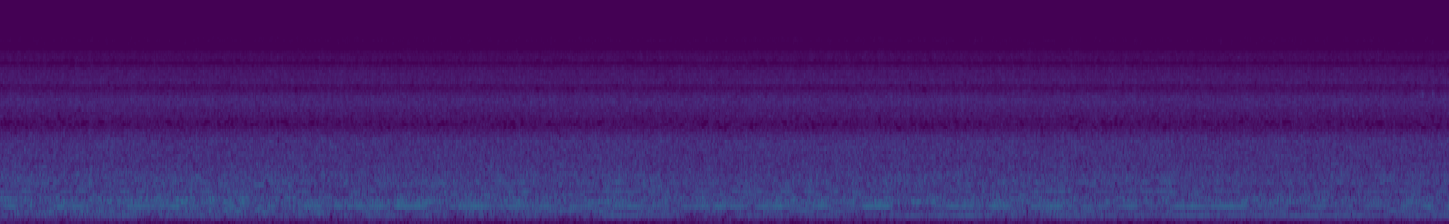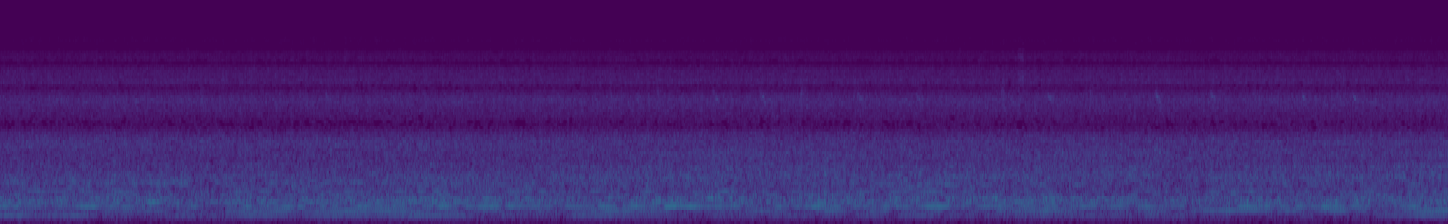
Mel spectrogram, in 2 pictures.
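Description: A steady low mechanical hum over a constant noise haze, dipping briefly a couple of times.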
